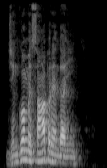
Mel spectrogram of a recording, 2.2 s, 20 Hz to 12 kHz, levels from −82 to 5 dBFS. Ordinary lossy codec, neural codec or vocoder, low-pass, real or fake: Opus, 64 kbps; none; 10.8 kHz; real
